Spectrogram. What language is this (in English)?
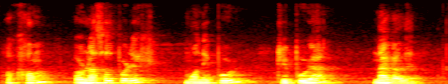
Assamese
